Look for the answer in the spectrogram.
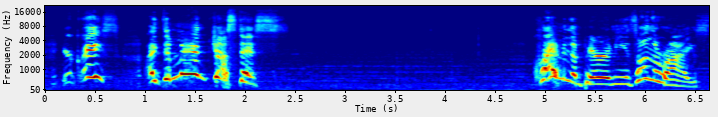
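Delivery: very high-pitched voice. Voicing a stranger demanding justice from your grace: unusually high-pitched voice. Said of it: "speaks to you in an unusually high-pitched voice".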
